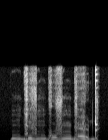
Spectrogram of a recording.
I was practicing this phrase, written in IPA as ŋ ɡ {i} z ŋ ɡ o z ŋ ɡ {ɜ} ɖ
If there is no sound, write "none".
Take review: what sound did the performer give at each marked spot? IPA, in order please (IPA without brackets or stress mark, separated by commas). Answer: i, æ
